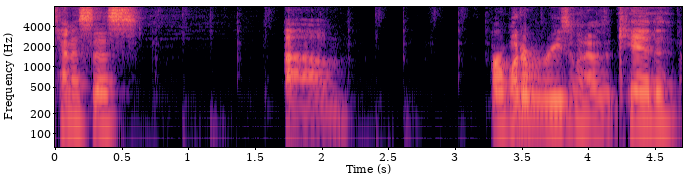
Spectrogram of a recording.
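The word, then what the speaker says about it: Henesys: right so I'm going to go back to Hennessy real quick I know I know it's pronounced henis um for whatever reason when I was a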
